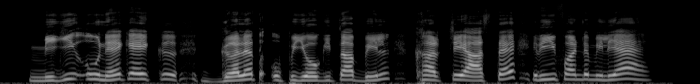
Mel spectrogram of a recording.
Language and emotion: Dogri, happy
